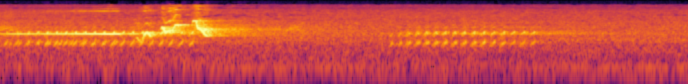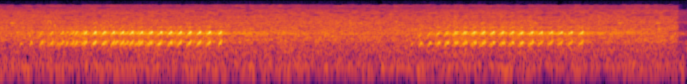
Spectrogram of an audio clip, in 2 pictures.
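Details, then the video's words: Green frog producing three drawn-out, buzzy pulsed croaks about two seconds apart, preceded by a brief sharp chirp near the start. "KATAK HIJAU || KATAK || KODOK || SUARA KATAK MERDU MENENANGKAN HATI"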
